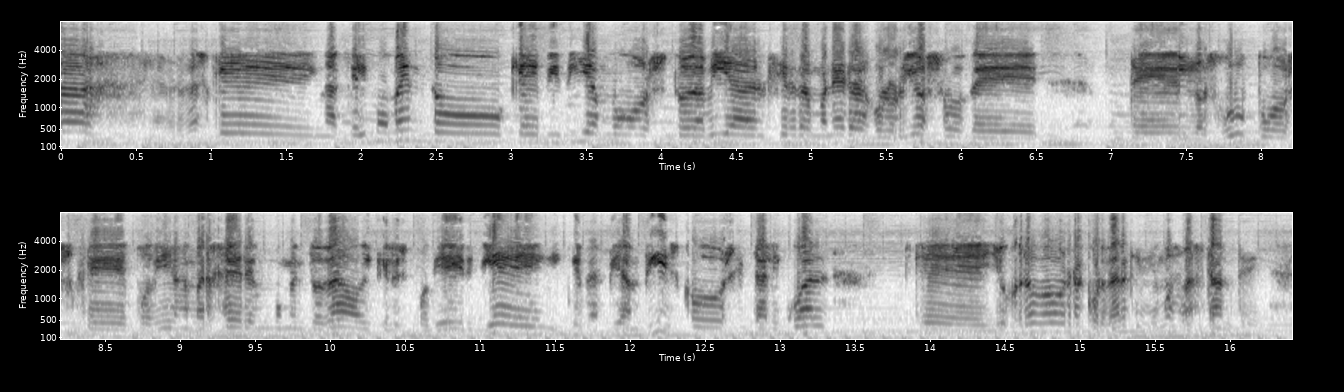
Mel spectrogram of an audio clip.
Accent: Spain; Somos cada cual de un país, como que dice, hay francés, hay dos fineses, soy yo el español, hay, bueno, pues gente de todas partes, ¿no?

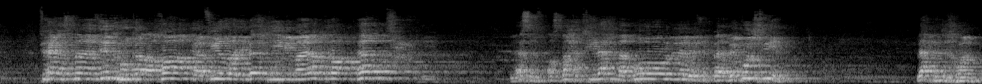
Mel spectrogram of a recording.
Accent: Egypt; لان احنا عندنا في مصر هذا المخالف ده

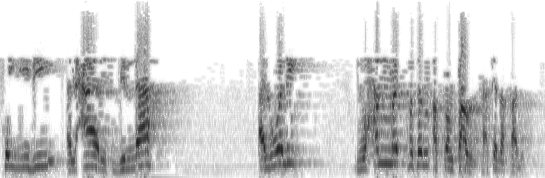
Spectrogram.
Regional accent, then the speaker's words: Sudan; وعندنا في السودان أسوأ من هذه الممارسة

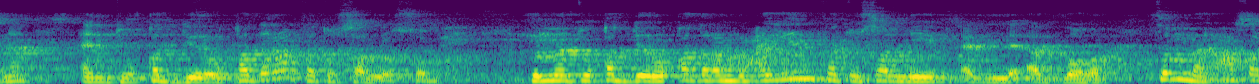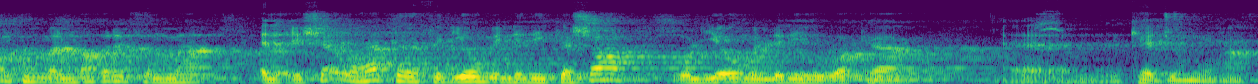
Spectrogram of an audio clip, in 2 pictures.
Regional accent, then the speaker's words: Algeria; أحتاج إلى معرفة تكوين الأسرة هنا عندنا في الجزائر والنسيج الاجتماعي الموجود في الجزائر

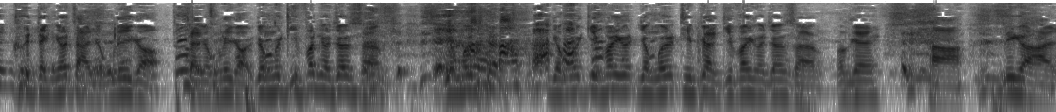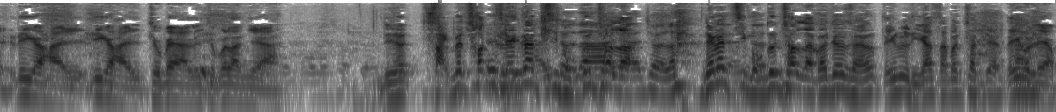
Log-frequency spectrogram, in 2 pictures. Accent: Hong Kong

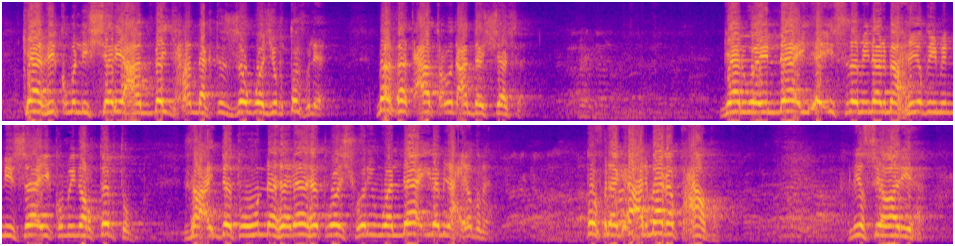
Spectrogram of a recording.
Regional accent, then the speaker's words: Mauritania; عادة فينا احنا موريتاني حالي

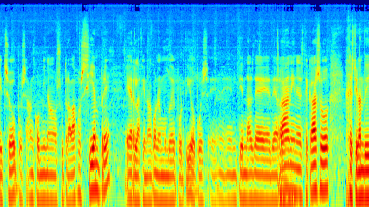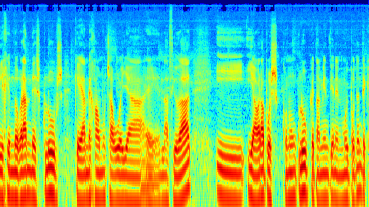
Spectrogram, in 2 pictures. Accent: Balearic Islands, Spain; now in Elche, Spain; yo cuando vine aquí a Elche, que vengo de Mallorca, y mi padre nació aquí, he vuelto a las raíces

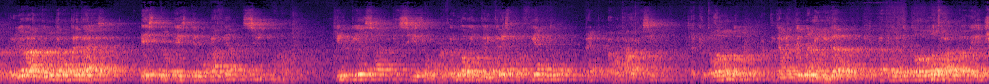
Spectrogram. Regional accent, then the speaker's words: Málaga, Andalusia, Spain; Vale, yo soy de Málaga.

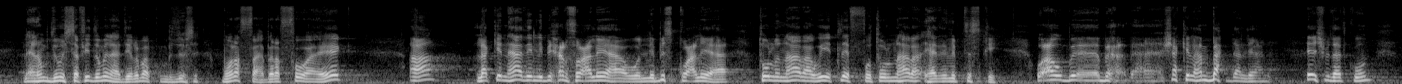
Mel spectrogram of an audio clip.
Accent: Palestine; وهذا غير مألوف عندنا في فلسطين بالمرة

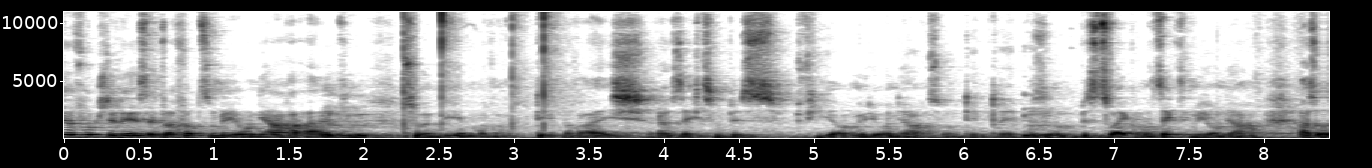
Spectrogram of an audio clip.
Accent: Suhl, Thuringia, Germany; also born or lived in Ilmenau; ich bin in Ilmenau geboren, bin eigentlich aufgewachsen in Suhl, in der wunderschönen Bezirksstadt Suhl im Herzen des Thüringer Waldes.

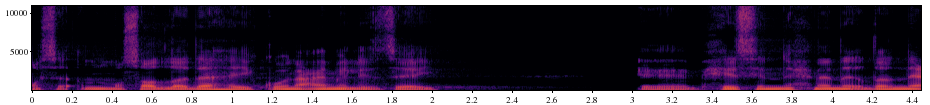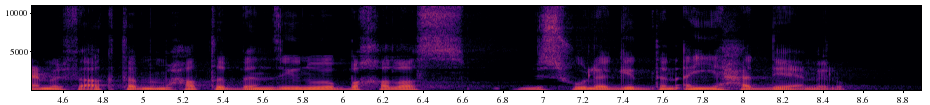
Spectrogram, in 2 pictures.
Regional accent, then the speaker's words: Egypt; هي فخمة ديت يعني خاصة بينا احنا يعني. كمصريين

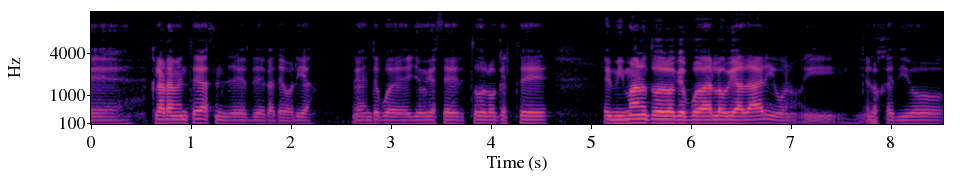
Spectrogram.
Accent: Cartagena, Region of Murcia, Spain; yo soy de Cartagena, vivo cerca, lo puedo seguir.

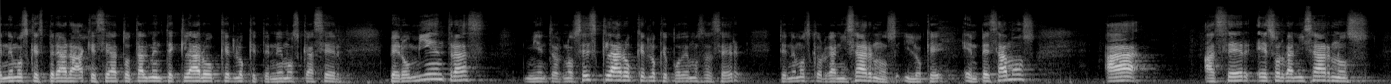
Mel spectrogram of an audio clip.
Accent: Mexico; Yo vengo de México, pasé por aquí por una casualidad enorme. Nada más estoy 3 días aquí

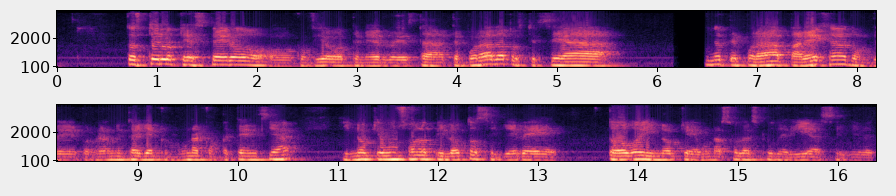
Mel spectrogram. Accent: Mexico; yo creo que como mexicanos

